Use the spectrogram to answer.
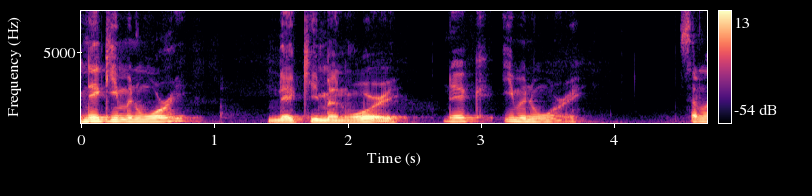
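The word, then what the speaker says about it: Emmanwori: Nick Imanwari. Sounded like you said Nicki Minwari.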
